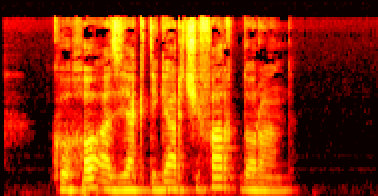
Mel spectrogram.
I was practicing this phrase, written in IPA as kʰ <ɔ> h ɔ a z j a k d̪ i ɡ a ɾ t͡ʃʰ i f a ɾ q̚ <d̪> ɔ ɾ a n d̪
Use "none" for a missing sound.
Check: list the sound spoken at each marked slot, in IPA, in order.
u, d̪

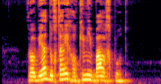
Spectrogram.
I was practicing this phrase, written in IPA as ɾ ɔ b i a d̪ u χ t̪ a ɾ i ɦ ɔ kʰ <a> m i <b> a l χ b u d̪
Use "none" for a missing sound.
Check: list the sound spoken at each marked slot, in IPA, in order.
i, b

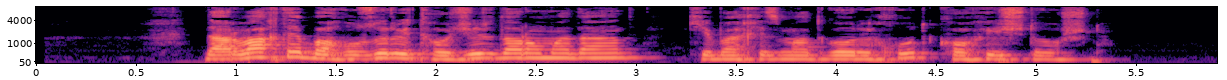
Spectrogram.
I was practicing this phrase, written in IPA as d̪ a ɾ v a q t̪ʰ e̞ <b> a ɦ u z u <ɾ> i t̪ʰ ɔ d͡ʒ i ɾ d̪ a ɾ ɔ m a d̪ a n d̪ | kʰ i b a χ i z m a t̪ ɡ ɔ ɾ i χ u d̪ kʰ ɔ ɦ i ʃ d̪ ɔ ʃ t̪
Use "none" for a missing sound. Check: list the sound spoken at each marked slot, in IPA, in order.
b, ɾ

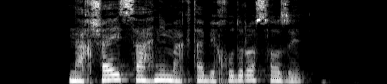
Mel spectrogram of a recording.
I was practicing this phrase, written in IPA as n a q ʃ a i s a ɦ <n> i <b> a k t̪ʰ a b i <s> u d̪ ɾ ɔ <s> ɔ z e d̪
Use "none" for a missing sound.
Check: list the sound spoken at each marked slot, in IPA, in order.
n, m, χ, s

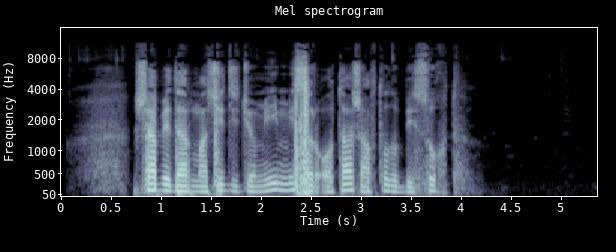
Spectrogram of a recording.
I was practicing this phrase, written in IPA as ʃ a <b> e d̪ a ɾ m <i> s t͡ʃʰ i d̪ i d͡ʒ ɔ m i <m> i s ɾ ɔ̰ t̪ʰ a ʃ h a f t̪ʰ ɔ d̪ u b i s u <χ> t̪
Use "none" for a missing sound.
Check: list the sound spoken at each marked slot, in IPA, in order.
b, a, m, χ

